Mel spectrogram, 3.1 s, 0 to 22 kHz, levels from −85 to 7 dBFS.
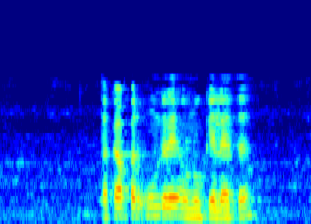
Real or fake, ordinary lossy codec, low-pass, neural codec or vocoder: real; AAC, 24 kbps; 5.4 kHz; none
